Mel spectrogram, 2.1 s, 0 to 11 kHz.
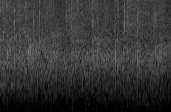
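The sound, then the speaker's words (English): A church audience at the Bridge Church claps steadily as a hand clap of praise over a prayer for 50 people to come to know Jesus on Easter weekend, a dense, bright patter of many hands that holds at an even level, with no voices standing out. “Can we get an amen, a hallelujah, a hand clap of praise over that one?”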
